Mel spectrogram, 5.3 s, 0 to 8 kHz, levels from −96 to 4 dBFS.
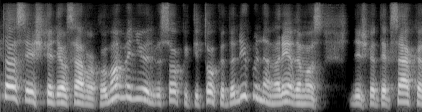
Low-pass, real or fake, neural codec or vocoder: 7.2 kHz; fake; codec, 16 kHz, about 1 kbps, DyCAST, with the encoder's durations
